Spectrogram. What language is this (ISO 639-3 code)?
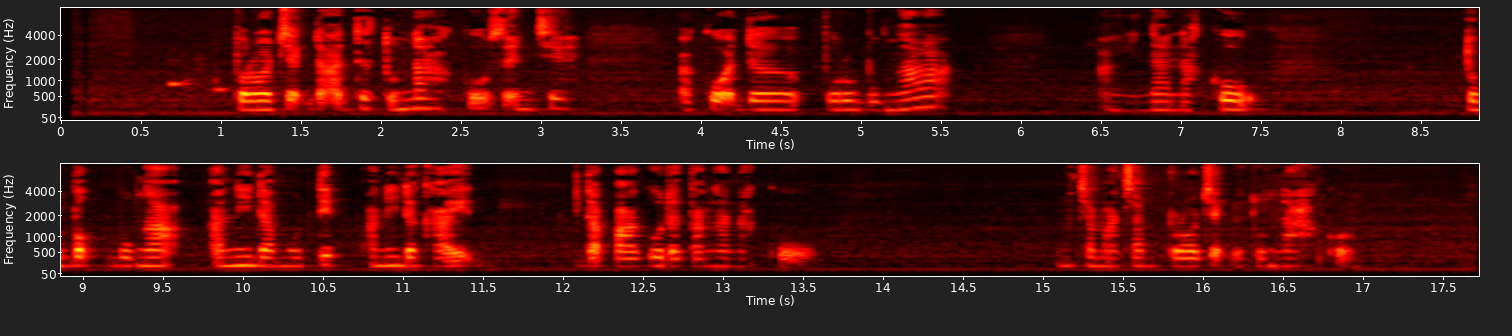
sdo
